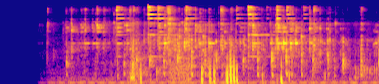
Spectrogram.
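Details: Pet blue-crowned conure kept indoors, having a fit and getting loud: dense, harsh, broadband screeches and rasping bursts that follow one another rapidly and irregularly after a brief silence at the start.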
